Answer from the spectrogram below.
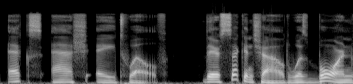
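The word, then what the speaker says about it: X Æ A-12: Musk has said the intended pronunciation is X Ash A12.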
